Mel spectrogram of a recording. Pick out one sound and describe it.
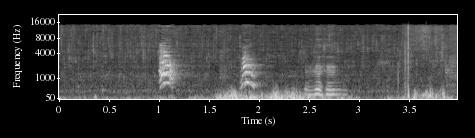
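A small puppy yaps a few times in short, high bursts.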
